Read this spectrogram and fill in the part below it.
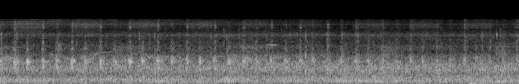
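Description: Train wheels click rhythmically over rail joints close by.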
